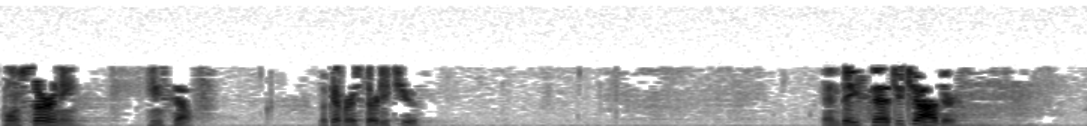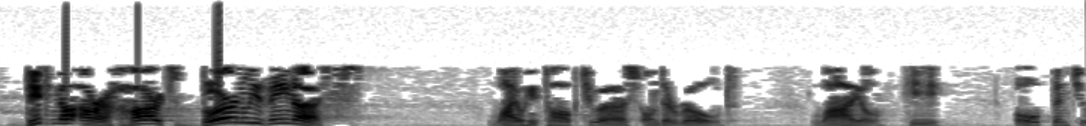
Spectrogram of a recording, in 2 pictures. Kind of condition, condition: setting, large echoing room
